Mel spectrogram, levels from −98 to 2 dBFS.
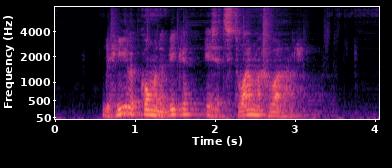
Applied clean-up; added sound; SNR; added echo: neural separator model SepFormer DNS4.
